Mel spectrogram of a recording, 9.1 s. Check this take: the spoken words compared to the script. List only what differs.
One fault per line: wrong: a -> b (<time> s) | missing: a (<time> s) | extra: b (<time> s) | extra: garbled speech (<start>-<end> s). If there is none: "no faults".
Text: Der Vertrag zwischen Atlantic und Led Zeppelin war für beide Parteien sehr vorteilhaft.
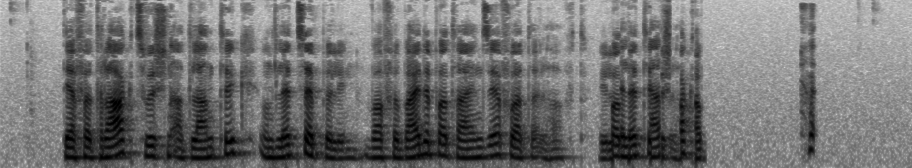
extra: garbled speech (6.0-7.1 s)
